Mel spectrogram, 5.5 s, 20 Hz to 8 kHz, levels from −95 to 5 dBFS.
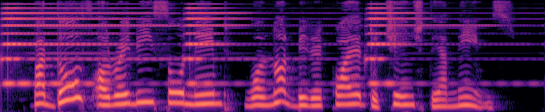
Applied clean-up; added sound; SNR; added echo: classical method log-MMSE.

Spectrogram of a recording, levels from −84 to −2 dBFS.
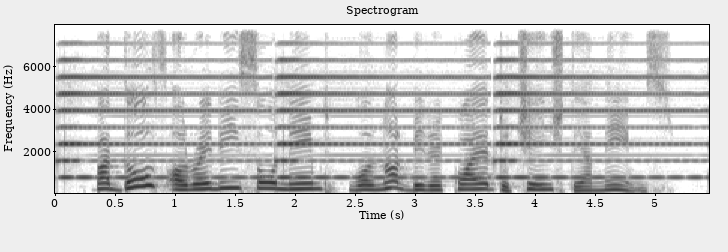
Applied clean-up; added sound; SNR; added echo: none; Accordion; 4 dB; none.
